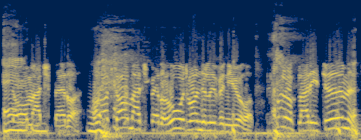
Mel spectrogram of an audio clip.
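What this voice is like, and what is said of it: Slight German accent. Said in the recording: “has a little accent there ... your accent. ... Germany. ... Down south, Swabian”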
